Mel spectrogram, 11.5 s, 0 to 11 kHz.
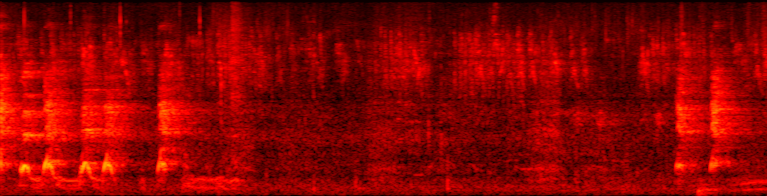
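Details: Ten-week-old Collie puppies of the X litter von der Prignitzerflur in a large outdoor run: four quick high yelping barks in the first two seconds, another near 2.5 s, a pair near 10.5 s, with soft rustling between.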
